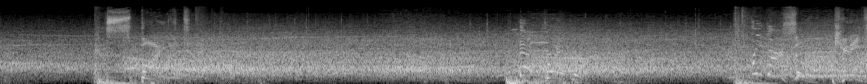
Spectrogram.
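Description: Bodies slam heavily onto a wrestling ring mat with loud thuds.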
